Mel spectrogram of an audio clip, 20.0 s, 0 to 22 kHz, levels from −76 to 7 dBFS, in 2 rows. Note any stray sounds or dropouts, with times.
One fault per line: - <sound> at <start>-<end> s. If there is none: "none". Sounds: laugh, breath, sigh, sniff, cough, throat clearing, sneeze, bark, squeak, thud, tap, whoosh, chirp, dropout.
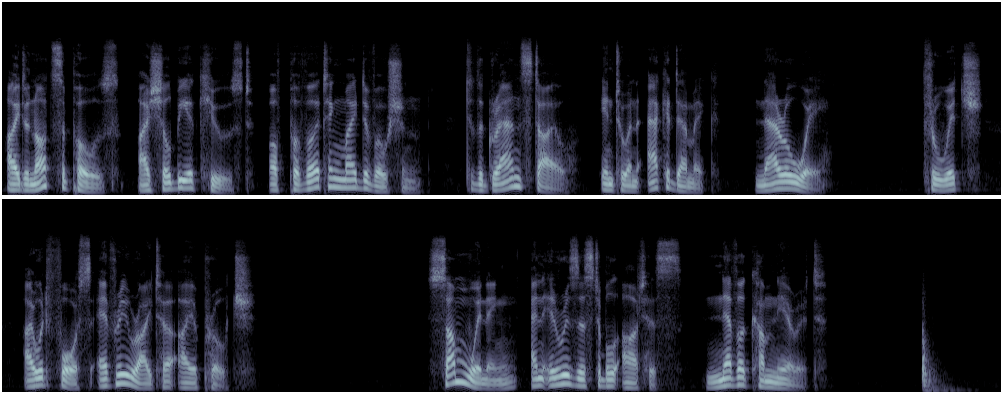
- thud at 19.2-19.8 s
